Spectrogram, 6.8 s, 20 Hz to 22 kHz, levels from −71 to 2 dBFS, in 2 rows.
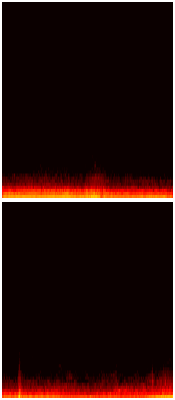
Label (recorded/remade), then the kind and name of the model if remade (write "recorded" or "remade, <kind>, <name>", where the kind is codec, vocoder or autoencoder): remade, autoencoder, DAC-VAE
